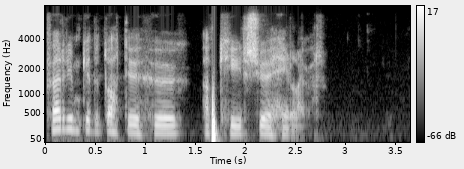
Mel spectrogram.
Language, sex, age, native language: Icelandic, male, 20-29, Icelandic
